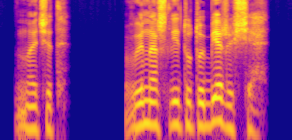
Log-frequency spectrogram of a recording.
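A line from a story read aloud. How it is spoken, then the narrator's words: Flat statement, snorting. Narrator (Russian): констатировал Тарун, и, хмыкнув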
